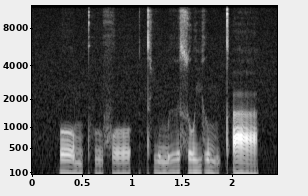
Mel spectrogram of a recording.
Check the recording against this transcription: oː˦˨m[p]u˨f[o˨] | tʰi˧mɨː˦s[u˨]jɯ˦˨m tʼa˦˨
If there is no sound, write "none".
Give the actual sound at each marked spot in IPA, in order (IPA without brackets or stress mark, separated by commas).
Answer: pʰ, o˦, u˦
